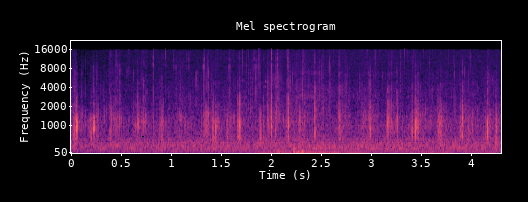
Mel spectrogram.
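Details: Rabbit munching on food without stopping, each bite a sharp crunchy click repeating in a quick, fairly even rhythm, recorded close in a quiet room.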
